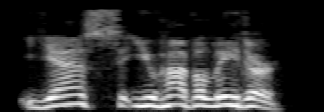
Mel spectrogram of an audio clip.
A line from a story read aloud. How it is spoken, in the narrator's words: he shouted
